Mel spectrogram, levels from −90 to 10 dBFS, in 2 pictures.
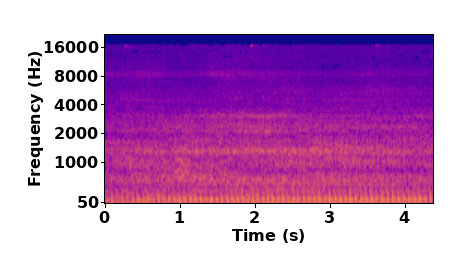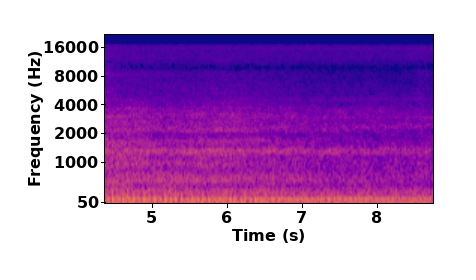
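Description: Throughout the clip the sound has a swirly, hollow smear, transients are softened, and nothing is present above 17 kHz. This is generation loss, likely from about three successive AAC-LC passes near 96 kbit/s, each requantising on a shifted frame grid and compounding noise and spectral holes.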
